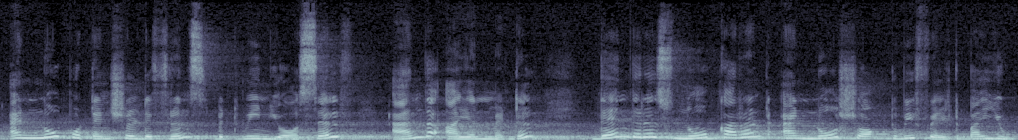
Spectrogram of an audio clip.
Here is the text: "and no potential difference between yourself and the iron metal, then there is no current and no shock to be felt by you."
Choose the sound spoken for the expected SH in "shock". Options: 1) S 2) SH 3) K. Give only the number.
2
